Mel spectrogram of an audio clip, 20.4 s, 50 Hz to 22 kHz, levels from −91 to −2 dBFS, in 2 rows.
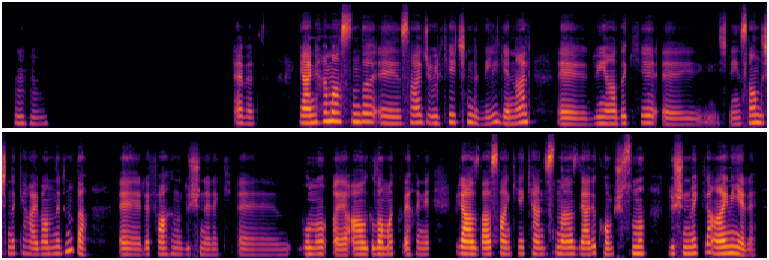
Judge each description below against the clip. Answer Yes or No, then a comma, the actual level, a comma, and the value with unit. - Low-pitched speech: No, high, 195 Hz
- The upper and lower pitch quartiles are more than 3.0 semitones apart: No, narrow, 2.6 semitones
